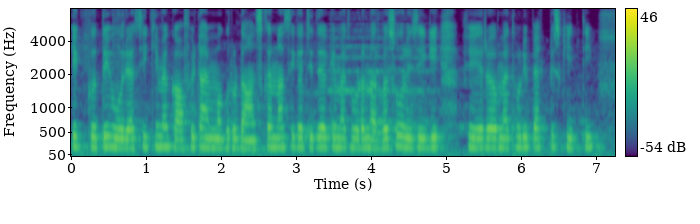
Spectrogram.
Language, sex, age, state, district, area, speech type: Punjabi, female, 18-30, Punjab, Shaheed Bhagat Singh Nagar, urban, spontaneous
